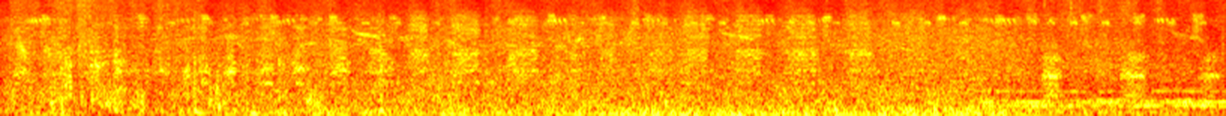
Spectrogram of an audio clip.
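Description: Dense, rough scraping and rustling as a leopard climbs a tree trunk through leafy branches. Held low notes of music come in near the end.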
